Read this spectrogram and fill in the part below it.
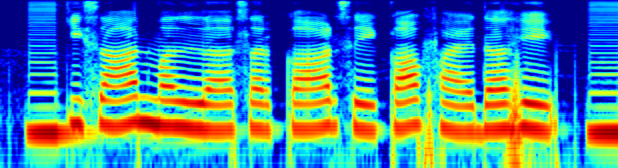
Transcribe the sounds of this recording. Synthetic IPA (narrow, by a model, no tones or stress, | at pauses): kɪsaːnmɐlːasɐɾkaːɾsekafaːjɪd̪aɦɛː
